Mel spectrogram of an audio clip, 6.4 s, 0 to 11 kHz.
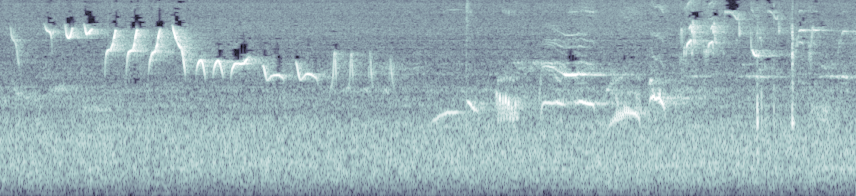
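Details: Willow warbler, a mixed singer said to begin its song with chiffchaff notes, recorded 16 June 2015; a descending run of clear, quick whistled notes slides from high to lower pitch, followed by scattered softer phrases over steady background hiss.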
